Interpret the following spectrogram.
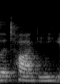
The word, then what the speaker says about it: ATAGI: on immunization so long long name but it's pronounced or it's uh short version is a toggy easier to say they recommend waiting to get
